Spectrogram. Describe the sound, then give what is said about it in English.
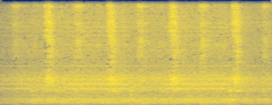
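A quieter GE Healthcare MRI machine runs with a soft, steady whirring hum. A light, regular ticking pulse repeats a few times per second, and the sound stays low and even throughout. “One leading MRI manufacturer, Waukesha-based GE Healthcare, has now developed basically a less noisy MRI machine, one that sounds like this.”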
